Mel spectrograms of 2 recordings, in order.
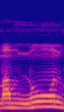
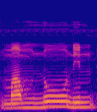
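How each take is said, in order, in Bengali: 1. শব্দটি শেষ হয়েছে শুধু "n" ধ্বনিতে। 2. শব্দটি শেষ হয়েছে যুক্ত "-in" দিয়ে।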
